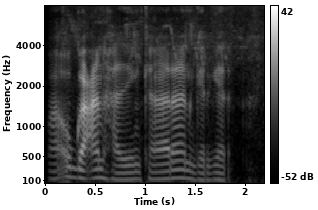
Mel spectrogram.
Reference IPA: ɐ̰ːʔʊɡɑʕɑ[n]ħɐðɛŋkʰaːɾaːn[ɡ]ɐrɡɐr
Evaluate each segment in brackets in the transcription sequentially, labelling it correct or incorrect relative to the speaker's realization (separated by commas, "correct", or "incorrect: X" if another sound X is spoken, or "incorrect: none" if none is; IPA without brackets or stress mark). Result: correct, correct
